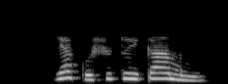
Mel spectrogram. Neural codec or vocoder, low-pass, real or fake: codec, 16 kHz, 6 kbps, DAC; 3.6 kHz; fake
